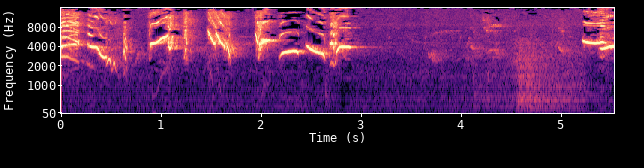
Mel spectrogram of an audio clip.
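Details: Oriental magpie-robin, an old wild-caught bird, delivering rapid clear whistled notes and sweeping slurs in quick succession, then a pause with faint background noise and a final high whistle; song used to tutor young birds.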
